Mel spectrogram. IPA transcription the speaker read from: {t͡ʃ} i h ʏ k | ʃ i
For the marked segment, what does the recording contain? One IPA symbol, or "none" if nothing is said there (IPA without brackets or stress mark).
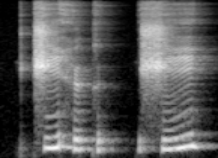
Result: t͡ʃ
